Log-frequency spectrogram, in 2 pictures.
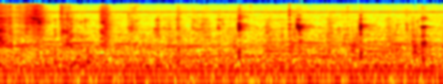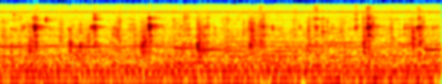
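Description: Close-mic'd biting and chewing of fried cheese balls, with irregular sharp, wet mouth clicks and small crunches.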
